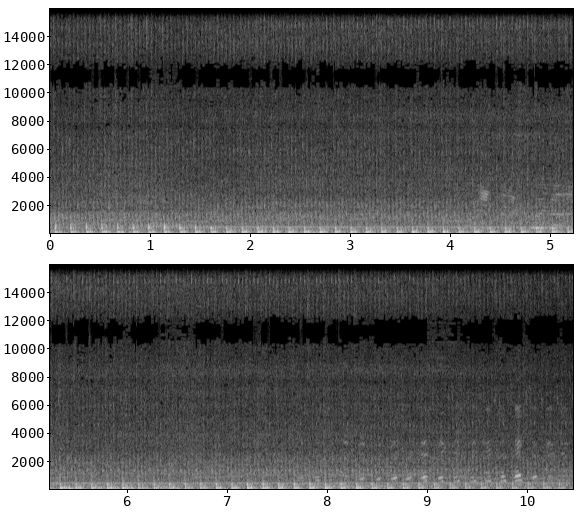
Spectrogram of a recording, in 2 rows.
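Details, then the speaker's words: 2017 (H29) Mercedes E220d diesel, 390,000 km, which no longer upshifts without the paddles: even pops at about three per second over a steady idle, like a putt-putt boat. The cause is not yet found. "エンジンがですねポンポン線のような音になるのでなぜか個人タシの中ではもうポンポン線という名前になってしまったんですけど"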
